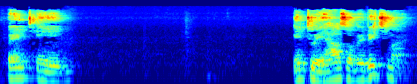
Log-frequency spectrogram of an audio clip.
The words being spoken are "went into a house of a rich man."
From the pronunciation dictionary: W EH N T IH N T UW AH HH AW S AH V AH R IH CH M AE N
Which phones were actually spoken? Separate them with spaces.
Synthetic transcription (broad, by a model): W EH N T IH N T UW AH HH AW S AH V AH R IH CH M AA N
